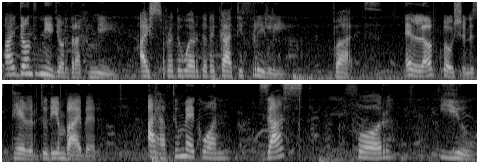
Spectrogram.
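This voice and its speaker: Game witch: sly, coaxing, theatrical, unhurried, over a clear music bed. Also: lowish voice, animated, a bit bright. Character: sly witch of Hecate peddling potions, slow, sultry. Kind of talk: dramatic video game acting.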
